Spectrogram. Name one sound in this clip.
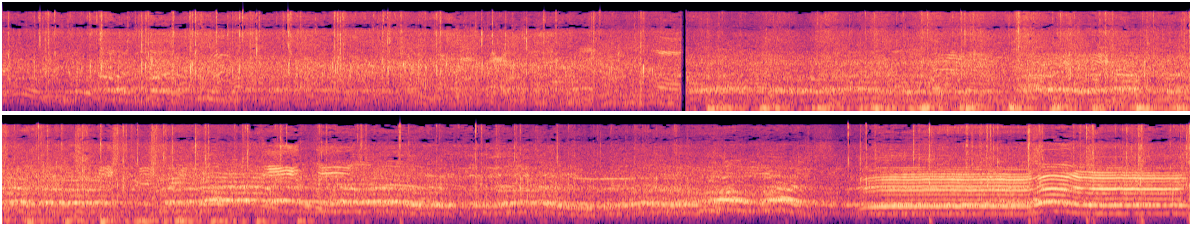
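A large stadium crowd chants and sings loudly in the open air.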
